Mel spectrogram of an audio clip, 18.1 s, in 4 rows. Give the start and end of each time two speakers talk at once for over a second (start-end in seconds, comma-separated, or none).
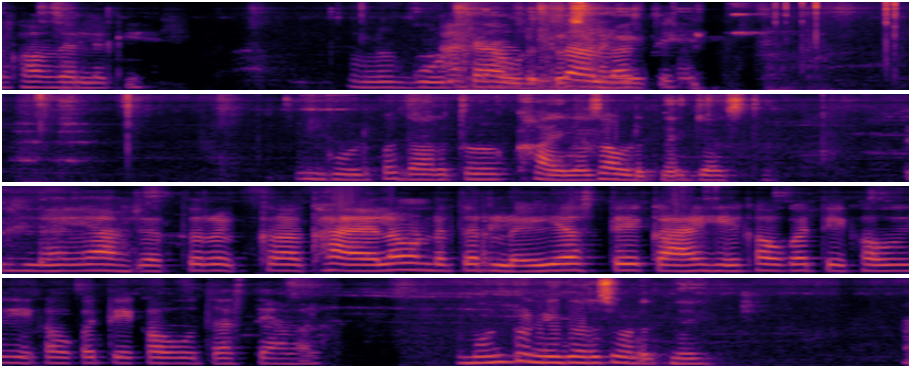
2.3-3.5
